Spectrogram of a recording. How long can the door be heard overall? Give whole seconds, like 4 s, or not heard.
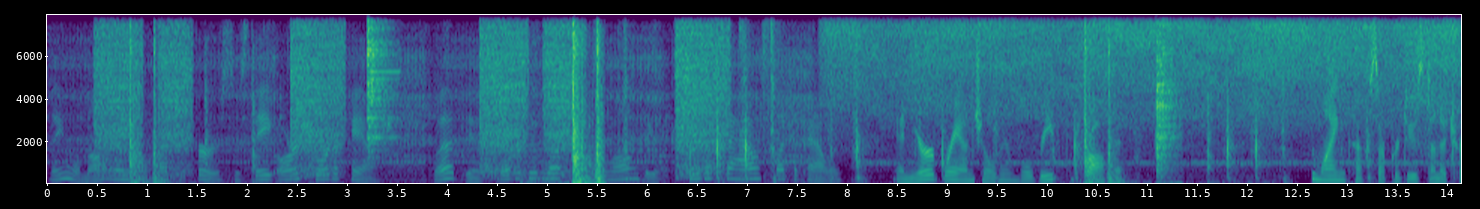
6 s.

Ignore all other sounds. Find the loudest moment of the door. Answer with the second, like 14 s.
5 s.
